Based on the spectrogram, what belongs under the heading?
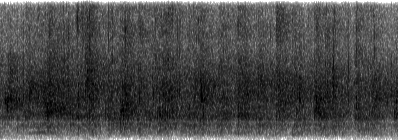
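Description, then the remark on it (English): An audience applauds: dense, steady clapping from many hands that holds evenly for the whole stretch, with no voices over it. “We can clap for that.”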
